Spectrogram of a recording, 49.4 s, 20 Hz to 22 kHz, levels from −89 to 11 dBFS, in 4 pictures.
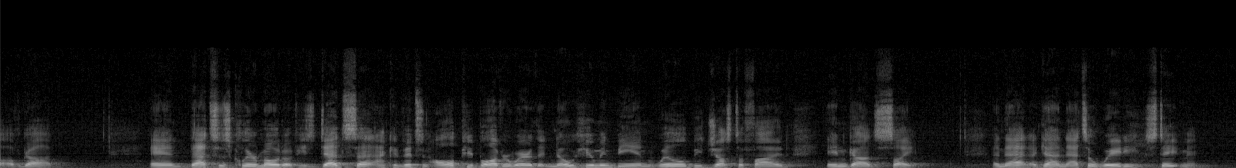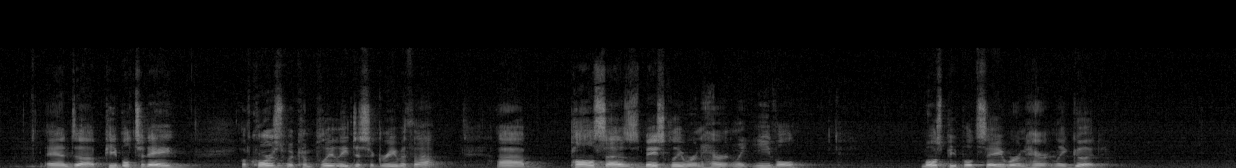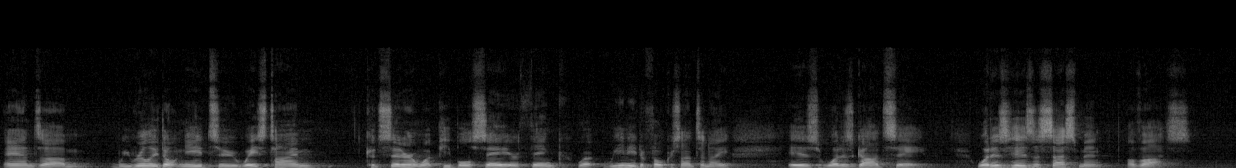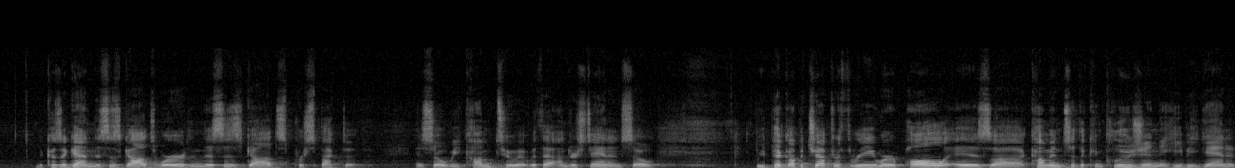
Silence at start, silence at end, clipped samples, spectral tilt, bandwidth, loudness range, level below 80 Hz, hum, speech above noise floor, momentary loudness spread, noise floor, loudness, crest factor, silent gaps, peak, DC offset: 0 s; 0 s; under 0.1%; -4 dB/octave; 15.5 kHz; 6 LU; -74 dBFS; none; 36 dB; 11 LU; -68 dBFS; -33 LUFS; 18 dB; none; -14 dBFS; under 0.1%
